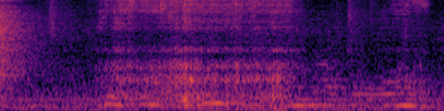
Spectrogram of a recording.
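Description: A person slurping thick kalguksu noodles, a hissing suck of air and noodles lasting about a second, just after a short click.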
